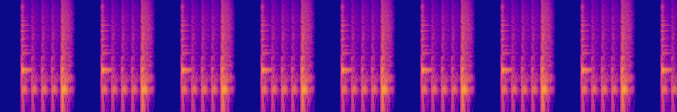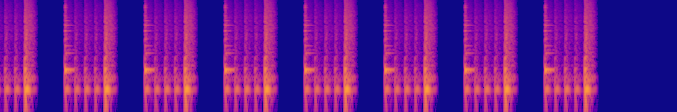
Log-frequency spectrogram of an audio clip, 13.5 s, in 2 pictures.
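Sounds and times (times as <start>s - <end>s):
drum five stroke roll: 0.2s - 12.8s.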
